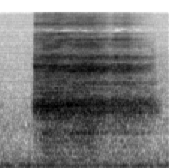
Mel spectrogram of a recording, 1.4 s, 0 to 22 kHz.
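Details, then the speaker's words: One steady, hissing inhalation about a second long: a pilot breathing through the aircraft's ceiling-deployed oxygen mask in a TBM 900, demonstrating the sound. "plants down 34s believe he's on that sound it's just me breathing"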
